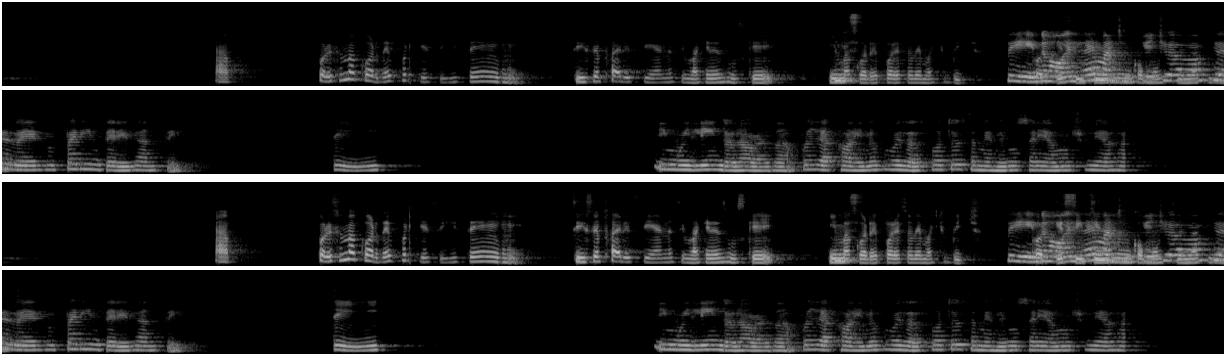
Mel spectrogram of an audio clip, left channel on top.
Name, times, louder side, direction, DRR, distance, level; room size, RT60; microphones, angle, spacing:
voice 1, 3.2-5.2 5.7-7.7 8.3-9.8 10.3-12.3 15.5-16.0, right 5 dB, 85° right, 0.5 m, -31 dB
voice 2, 10.1-14.1 18.7-23.5, equal, 10° left, 0.7 m, -30 dB
17.0 x 7.6 x 8.6 m
head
